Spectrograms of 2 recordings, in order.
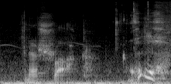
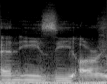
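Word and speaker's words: Nas'raq: Neshrak. Neshrak. Whoa! How do you spell that? So you do know his name. N-A-S-apostrophe-R-A-Q? Nezrak. Oh, man. I was, Z, wait, what? Nezrak. It was pronounced Neshrak.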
